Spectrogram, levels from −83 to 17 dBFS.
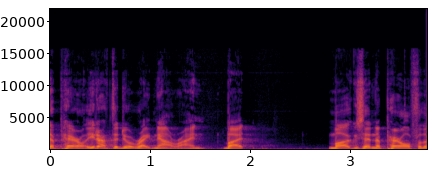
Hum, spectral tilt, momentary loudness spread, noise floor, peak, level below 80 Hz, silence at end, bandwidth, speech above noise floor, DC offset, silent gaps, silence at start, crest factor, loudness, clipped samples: none; -5 dB/octave; 7 LU; -54 dBFS; 0 dBFS; -44 dBFS; 0 s; 16 kHz; 36 dB; under 0.1%; none; 0 s; 18 dB; -18 LUFS; under 0.1%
